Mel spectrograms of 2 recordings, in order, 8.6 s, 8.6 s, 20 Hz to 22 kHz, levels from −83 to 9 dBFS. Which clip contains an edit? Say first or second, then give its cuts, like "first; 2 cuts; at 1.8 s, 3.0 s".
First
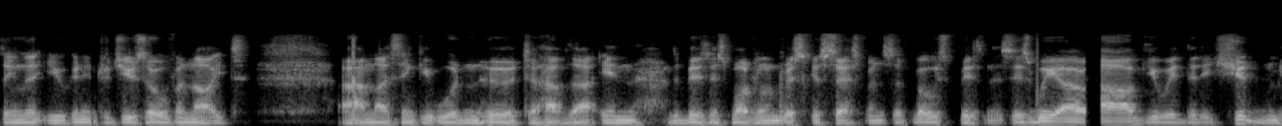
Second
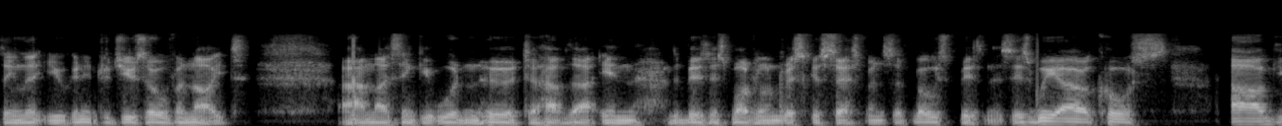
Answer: first; 1 cut; at 7.2 s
